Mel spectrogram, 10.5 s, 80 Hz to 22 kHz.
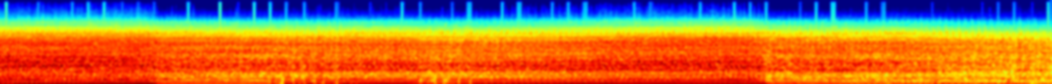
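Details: BSA A65 Thunderbolt twin with Boyer ignition, on a short test ride after closing the spark plug gaps cured an occasional misfire under load; new plugs, resistor caps and battery: steady even idle at about 3.5 pulses per second, no misses; normal idle.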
